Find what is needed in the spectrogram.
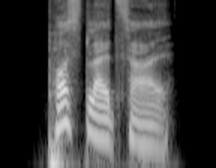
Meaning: postal code
- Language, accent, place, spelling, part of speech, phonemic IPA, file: German, Germany, Berlin, Postleitzahl, noun, /ˈpɔstlaɪ̯ttsaːl/, De-Postleitzahl.ogg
